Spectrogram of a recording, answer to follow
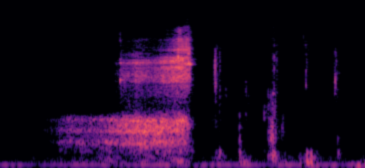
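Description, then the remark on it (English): An airy slurp lasts about a second, then a few soft wet mouth clicks and a swallow follow. It sounds like someone sipping coffee, with no talking. “Okay, let me take some sip of coffee.”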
